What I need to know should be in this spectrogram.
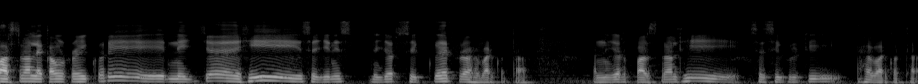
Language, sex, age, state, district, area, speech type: Odia, male, 45-60, Odisha, Bargarh, urban, spontaneous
